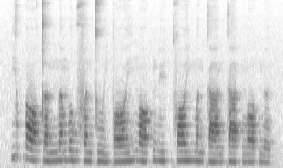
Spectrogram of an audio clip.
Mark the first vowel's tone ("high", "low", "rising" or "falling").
high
